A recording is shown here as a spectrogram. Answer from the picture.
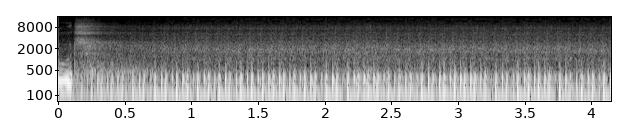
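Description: KTM motorcycle engine running at low, steady revs, a dense low pulsing that neither rises nor falls.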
